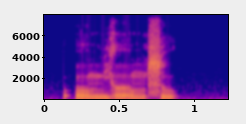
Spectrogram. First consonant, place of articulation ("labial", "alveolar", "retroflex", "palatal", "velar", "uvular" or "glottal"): glottal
